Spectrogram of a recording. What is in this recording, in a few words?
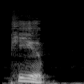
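"ㅍ", Korean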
